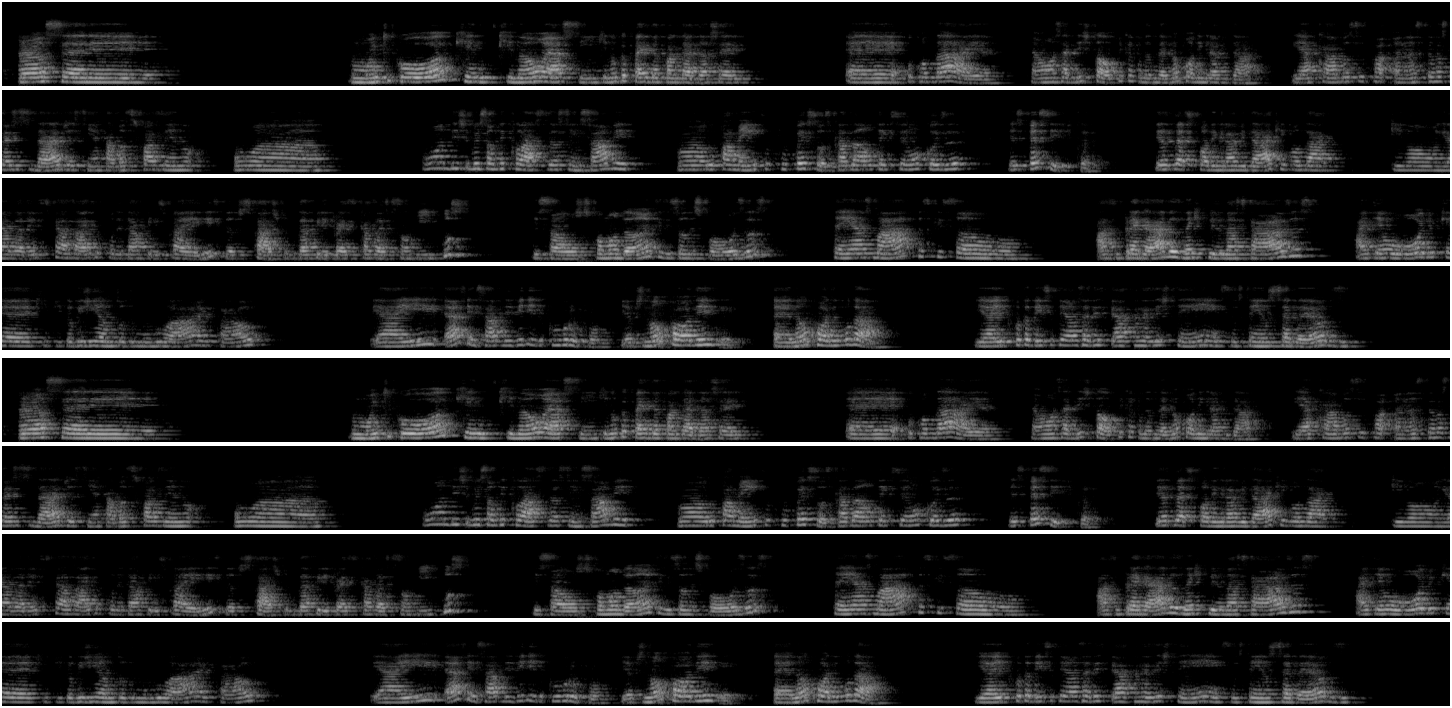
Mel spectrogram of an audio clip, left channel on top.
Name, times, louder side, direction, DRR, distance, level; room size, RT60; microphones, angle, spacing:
voice 1, 0.2-1.7 3.5-7.4 8.4-9.9 10.3-12.5 12.9-16.4 16.8-17.7 18.7-20.7 21.2-24.1 24.5-25.4 26.0-27.7 28.4-33.6 34.3-36.6 37.3-38.0 38.3-39.2 39.9-42.0 42.5-46.0 47.1-50.8 51.1-52.2 53.2-57.0, equal, 30° left, -3 dB, 2.9 m, -33 dB
18.0 x 6.3 x 4.0 m, 0.42 s
head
